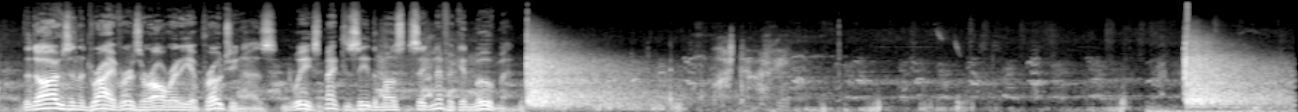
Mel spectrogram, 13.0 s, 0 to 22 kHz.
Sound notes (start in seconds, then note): 5.3 gunshot; 11.8 gunshot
